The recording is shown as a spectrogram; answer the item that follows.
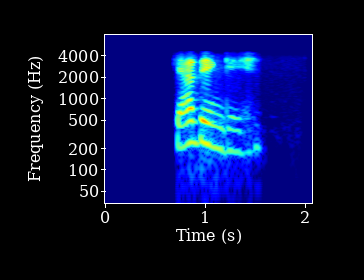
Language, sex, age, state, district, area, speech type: Hindi, female, 30-45, Uttar Pradesh, Hardoi, rural, conversation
